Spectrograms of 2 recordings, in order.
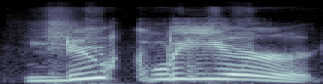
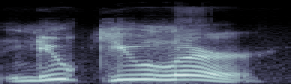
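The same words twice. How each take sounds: First: No vowel is heard between the c and l. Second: An extra vowel is heard between the c and l. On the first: The speaker calls it right. "it's November Uniform Charlie Lima Echo Alpha" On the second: The speaker calls it wrong. "not November Uniform Charlie Uniform Lima"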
